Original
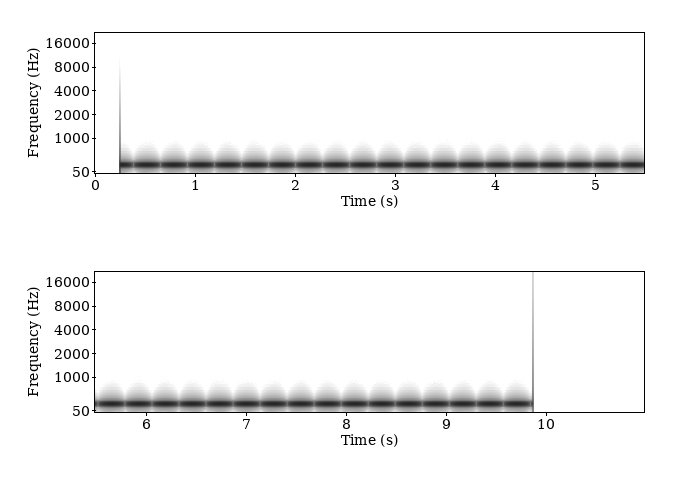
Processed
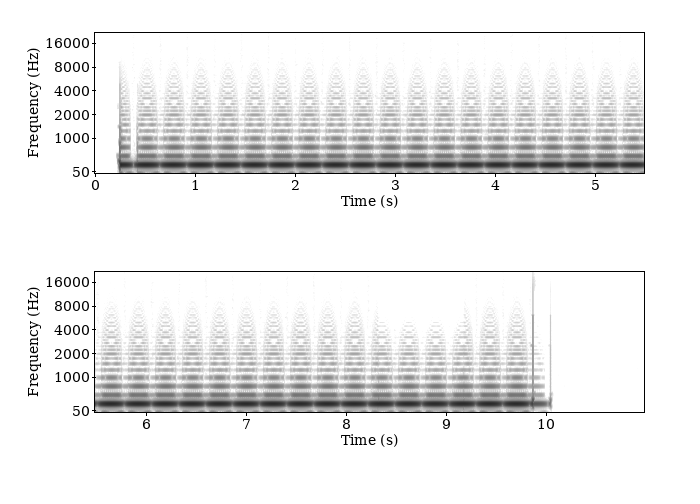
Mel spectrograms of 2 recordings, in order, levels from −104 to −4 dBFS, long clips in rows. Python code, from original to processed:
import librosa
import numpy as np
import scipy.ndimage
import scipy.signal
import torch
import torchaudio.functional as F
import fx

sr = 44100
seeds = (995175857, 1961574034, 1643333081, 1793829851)

p1 = fx.spec_quant(x, sr, step_db=30)
p2 = scipy.signal.sosfilt(scipy.signal.butter(2, 250.0, 'highpass', fs=sr, output='sos'), p1)
p3 = fx.clip_asym(p2, sr, top_db=-32.5, bottom_db=-25.5)
p4 = p2 + F.gain(torch.from_numpy(p3), -7.5).numpy()
p5 = fx.air_absorb(p4, sr, metres=190.0, at=(8.32, 9.18))
y = p5 + fx.echo_single(p5, sr, ms=176, db=-17.0, dry=0)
